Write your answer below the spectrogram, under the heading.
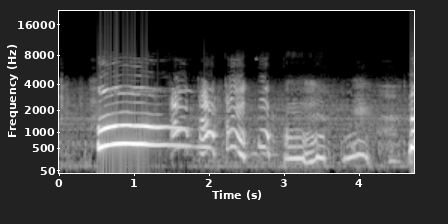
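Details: A pet dog said to be angry and restless opens with a sustained, level howl, then breaks into a run of short rising and falling whines and yips, one after another, in a quiet room.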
